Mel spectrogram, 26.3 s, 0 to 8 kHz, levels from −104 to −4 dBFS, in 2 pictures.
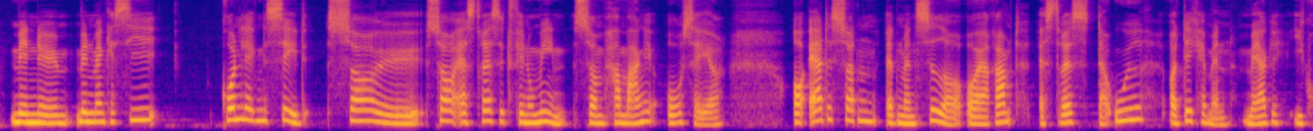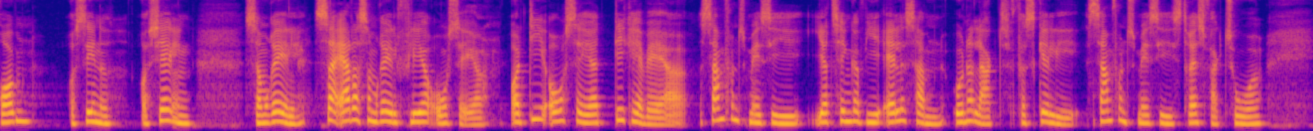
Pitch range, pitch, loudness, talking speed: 180-225 Hz, 205 Hz, -23 LUFS, 155 wpm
